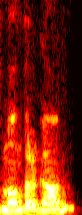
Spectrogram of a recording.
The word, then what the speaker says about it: Mondragon: The correct pronunciation is mandon.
